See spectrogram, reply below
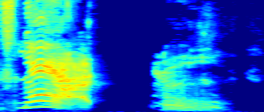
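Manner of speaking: annoyed, irritated, mad. Arguing with someone over why a joke is funny, annoyed. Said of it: "Why are you so mad?".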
